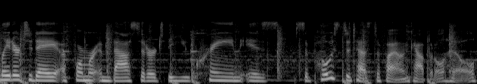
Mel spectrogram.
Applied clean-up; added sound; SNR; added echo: none; none; none; none.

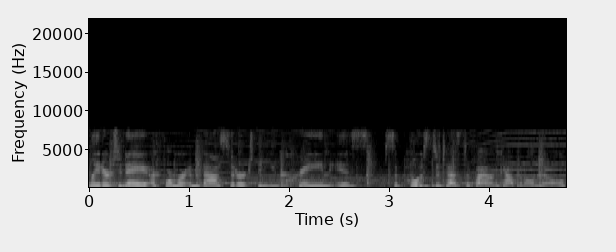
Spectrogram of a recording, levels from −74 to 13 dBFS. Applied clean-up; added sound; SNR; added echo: none; Motor vehicle (road) / Siren; 18 dB; reverberation time 0.2 s.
